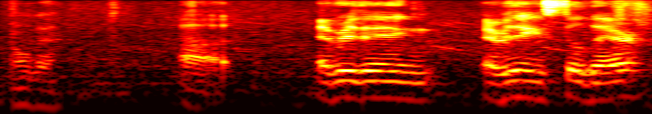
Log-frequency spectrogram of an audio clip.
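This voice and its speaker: A man's voice: medium pitch, a little fast. A man playing a tabletop roleplaying game, asking questions casually. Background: background music.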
